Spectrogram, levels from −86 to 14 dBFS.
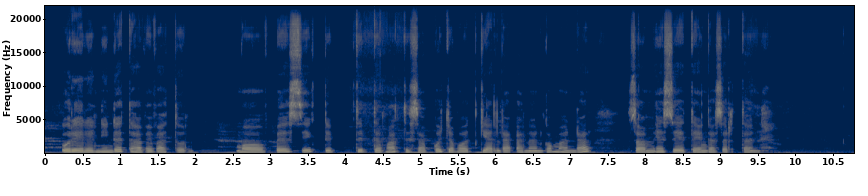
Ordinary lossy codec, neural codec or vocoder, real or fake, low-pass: none; vocoder, 44.1 kHz, 128 mel bands every 256 samples, BigVGAN v2; fake; none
